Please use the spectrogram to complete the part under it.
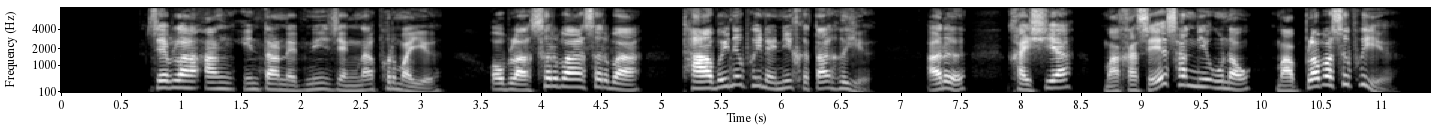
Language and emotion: Bodo, disgusted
